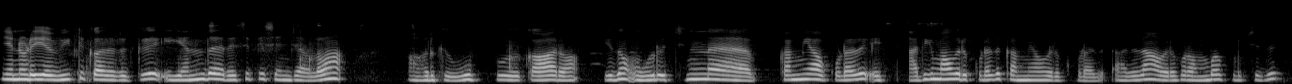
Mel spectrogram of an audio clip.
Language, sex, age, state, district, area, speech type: Tamil, female, 30-45, Tamil Nadu, Dharmapuri, rural, spontaneous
